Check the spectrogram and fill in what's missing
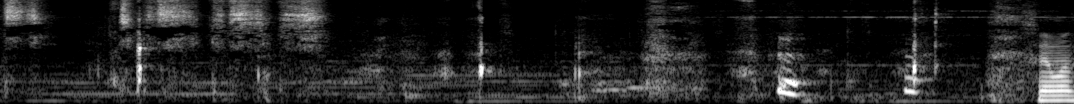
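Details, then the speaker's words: Infant with recurring hiccups, recorded on a home video camera: about five short, sharp hiccup bursts with small voiced catches over faint room noise. "Oh someone's got the hiccups see too much thumb"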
